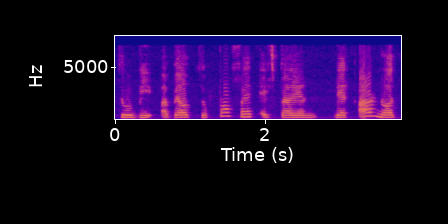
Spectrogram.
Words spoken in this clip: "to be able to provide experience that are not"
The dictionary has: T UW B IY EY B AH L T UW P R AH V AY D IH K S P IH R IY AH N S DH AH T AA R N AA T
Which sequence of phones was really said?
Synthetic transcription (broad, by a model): T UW B IY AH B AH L T UW P R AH F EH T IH K S P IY R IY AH N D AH T AA R N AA T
